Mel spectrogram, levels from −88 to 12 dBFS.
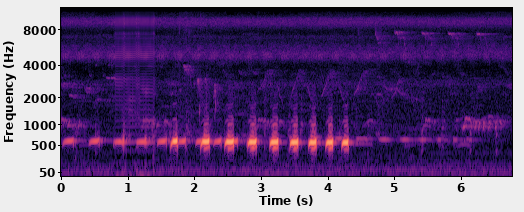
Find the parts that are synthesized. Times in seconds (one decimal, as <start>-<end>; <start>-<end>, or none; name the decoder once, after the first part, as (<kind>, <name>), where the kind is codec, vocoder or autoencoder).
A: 0.8-1.4 (vocoder, Vocos)

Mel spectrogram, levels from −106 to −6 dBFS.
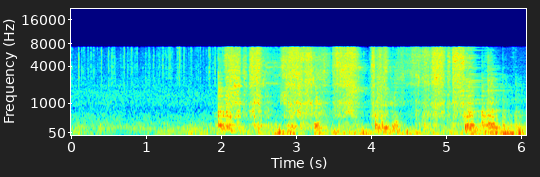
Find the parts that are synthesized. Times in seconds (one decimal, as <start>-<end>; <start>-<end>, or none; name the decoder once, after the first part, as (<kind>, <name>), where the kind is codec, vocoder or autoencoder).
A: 2.6-4.6 (codec, SNAC)

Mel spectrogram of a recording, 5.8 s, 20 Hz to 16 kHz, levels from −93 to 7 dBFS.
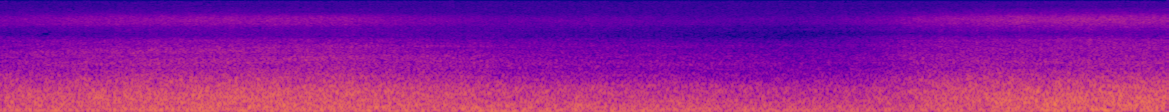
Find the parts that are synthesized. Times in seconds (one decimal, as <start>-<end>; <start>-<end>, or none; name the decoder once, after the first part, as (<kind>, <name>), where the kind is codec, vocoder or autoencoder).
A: none

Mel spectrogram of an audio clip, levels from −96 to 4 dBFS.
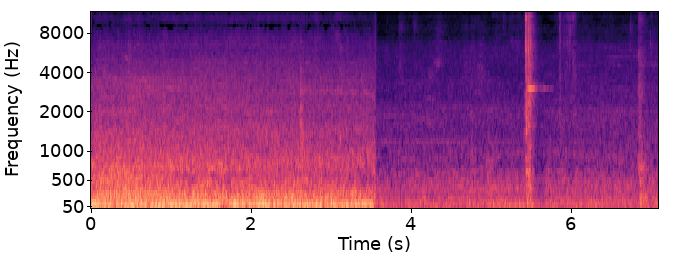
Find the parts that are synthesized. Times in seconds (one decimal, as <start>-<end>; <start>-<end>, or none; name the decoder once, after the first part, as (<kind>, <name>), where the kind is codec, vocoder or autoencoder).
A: none

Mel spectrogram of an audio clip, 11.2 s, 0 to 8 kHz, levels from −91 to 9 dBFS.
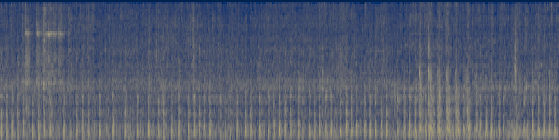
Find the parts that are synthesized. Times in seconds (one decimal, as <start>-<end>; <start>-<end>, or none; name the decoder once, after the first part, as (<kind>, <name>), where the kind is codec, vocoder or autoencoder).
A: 8.0-11.2 (vocoder, HiFi-GAN)

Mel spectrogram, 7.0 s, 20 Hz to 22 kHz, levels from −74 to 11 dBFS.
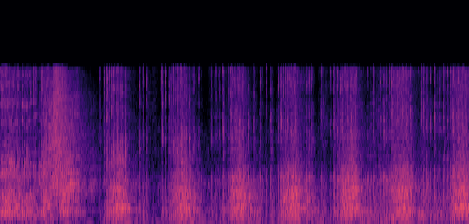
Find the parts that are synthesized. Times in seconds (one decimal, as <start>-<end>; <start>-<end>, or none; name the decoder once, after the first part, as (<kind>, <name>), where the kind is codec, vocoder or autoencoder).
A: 0.0-0.8 (vocoder, HiFi-GAN)

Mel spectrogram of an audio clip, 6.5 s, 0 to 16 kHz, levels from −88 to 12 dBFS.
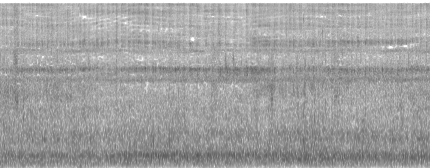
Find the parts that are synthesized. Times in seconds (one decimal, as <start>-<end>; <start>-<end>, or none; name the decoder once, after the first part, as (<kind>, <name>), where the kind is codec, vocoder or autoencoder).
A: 1.1-2.4 (vocoder, Vocos); 3.6-4.4

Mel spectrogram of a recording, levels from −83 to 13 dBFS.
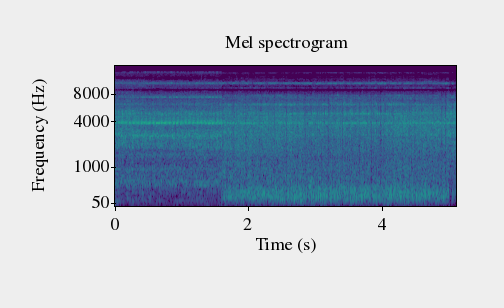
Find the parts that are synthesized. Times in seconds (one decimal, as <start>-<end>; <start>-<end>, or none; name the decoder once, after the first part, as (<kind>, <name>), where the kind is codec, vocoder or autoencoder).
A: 0.0-3.1 (vocoder, BigVGAN v2)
